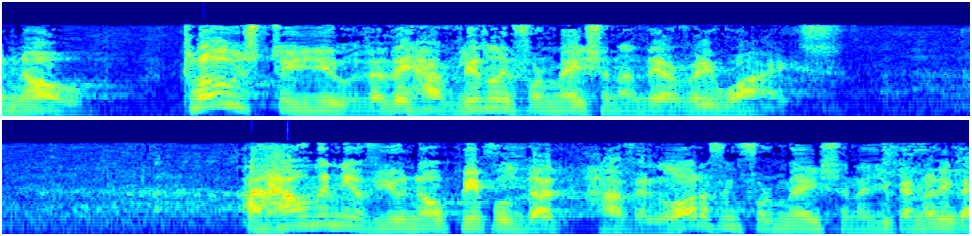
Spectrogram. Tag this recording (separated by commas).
man speaking, Speech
